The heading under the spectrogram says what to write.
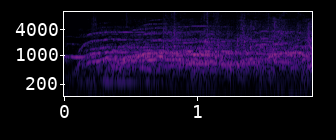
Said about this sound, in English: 95% of that audience is white people. You can tell by the way they cheer.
